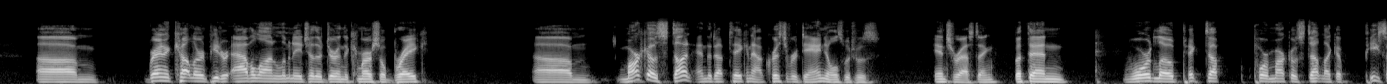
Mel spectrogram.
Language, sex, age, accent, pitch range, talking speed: English, male, 40-59, American, 115-150 Hz, 155 wpm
